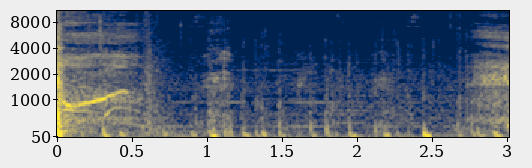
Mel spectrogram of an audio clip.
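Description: A horse in the video game Red Dead Redemption gives a short whinny at the start, then its hooves clip-clop in a steady trotting rhythm, close and moderately loud.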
